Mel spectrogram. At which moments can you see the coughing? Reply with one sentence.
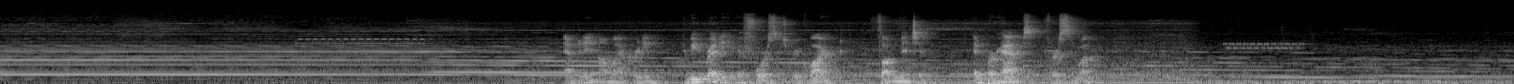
You can't hear the coughing here.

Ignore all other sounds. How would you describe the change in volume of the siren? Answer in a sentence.
The loudness of the siren goes down.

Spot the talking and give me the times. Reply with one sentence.
The talking can be heard from 5.6 to 11.0 s.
